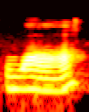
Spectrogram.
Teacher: The A actually sounds like an aw, it sounds more like an O sound. It's wah. The L is a silent L, so you don't even hear the L.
